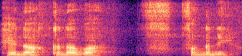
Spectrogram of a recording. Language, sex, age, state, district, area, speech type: Manipuri, male, 18-30, Manipur, Senapati, rural, spontaneous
